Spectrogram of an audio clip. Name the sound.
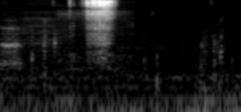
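sipping a soft drink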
